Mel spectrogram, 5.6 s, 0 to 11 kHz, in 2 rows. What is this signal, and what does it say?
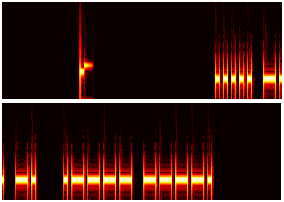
Morse code, heard as a keyed tone, about 30 wpm, 700 Hz. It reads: 5NN 19
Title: CQ WW DX Contest Exchange Encore - 30wpm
